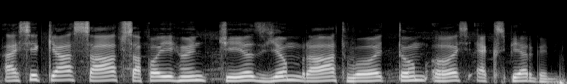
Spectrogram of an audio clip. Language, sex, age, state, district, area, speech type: Kashmiri, male, 18-30, Jammu and Kashmir, Kulgam, urban, read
